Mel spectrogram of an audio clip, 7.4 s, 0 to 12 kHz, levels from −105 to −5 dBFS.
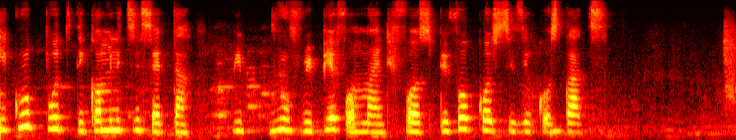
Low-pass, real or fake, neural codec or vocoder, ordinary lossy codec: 9.9 kHz; real; none; Opus, 16 kbps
